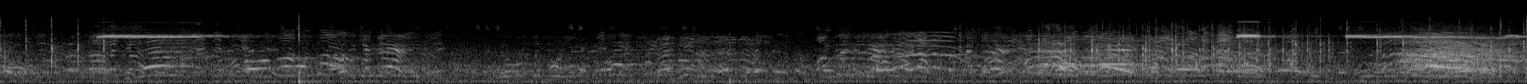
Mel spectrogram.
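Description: A referee's whistle blows loud and shrill.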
